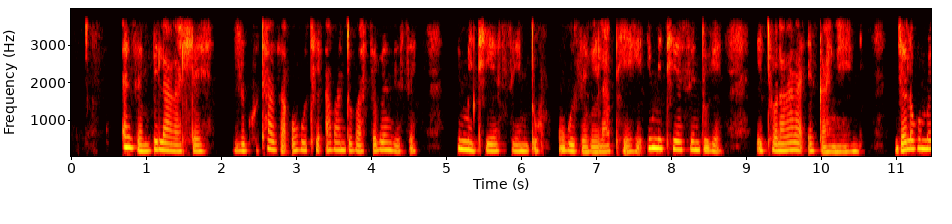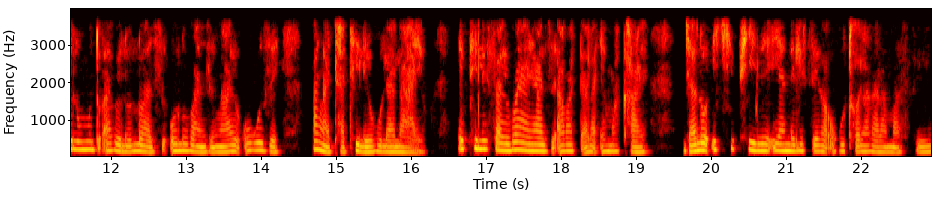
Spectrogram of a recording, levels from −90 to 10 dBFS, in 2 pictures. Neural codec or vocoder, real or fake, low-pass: none; real; 3.6 kHz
